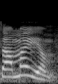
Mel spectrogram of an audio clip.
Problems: none marked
